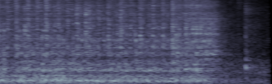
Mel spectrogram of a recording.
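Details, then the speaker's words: Trek Rail e-bike with noise from the rear end: coarse, gritty rumble and rattling as the rear wheel spins, from badly worn bearings in the rear hub. "so that's that other sound that you can hear uh is basically rumbling of the bearings in the hub you can actually hear it it sounds absolutely dreadful"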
